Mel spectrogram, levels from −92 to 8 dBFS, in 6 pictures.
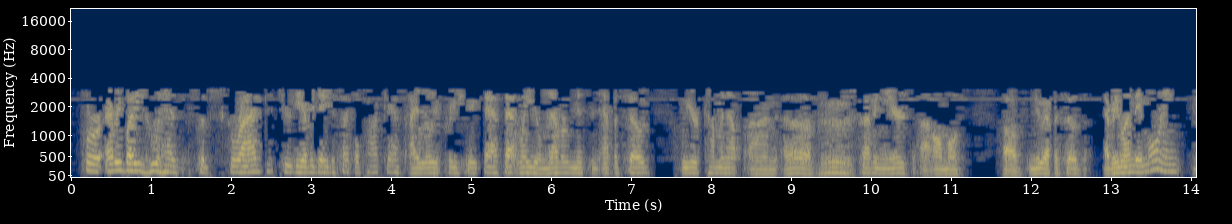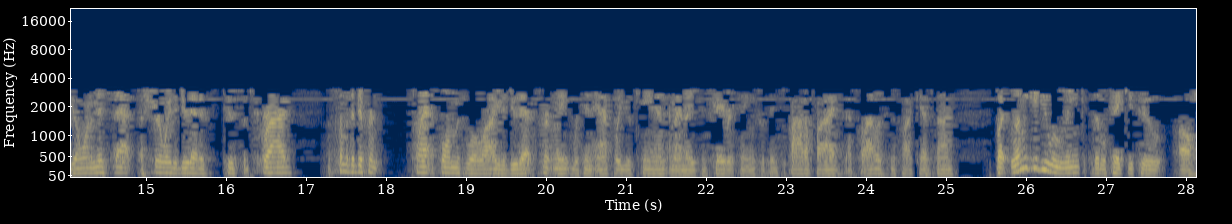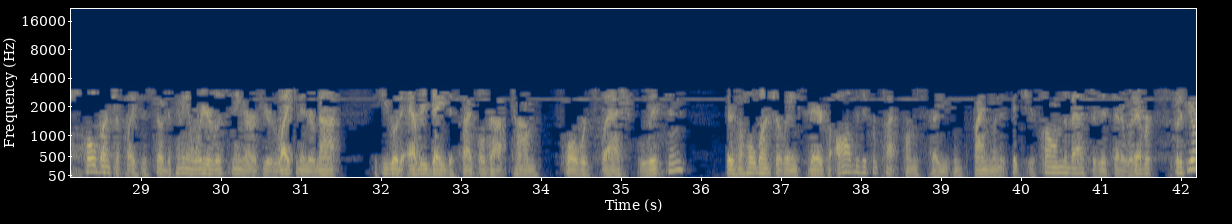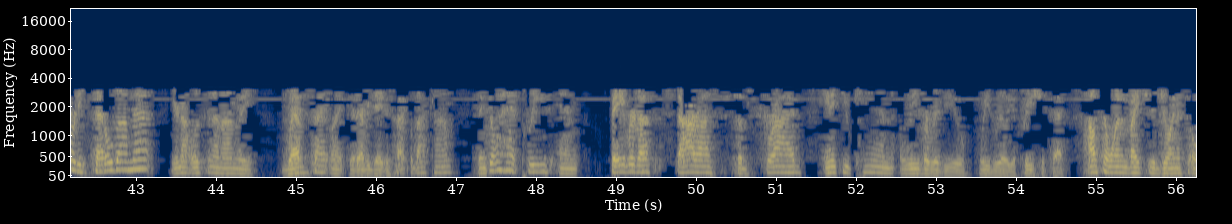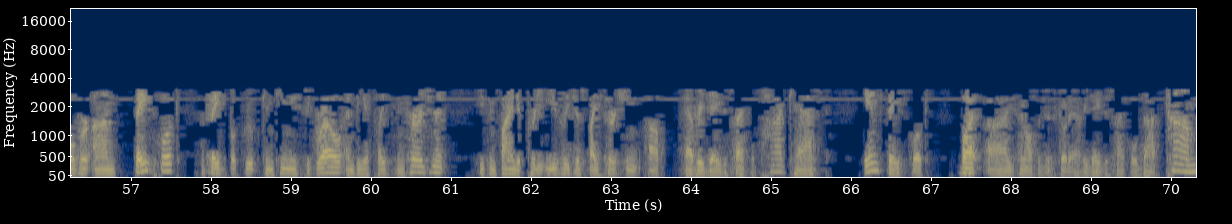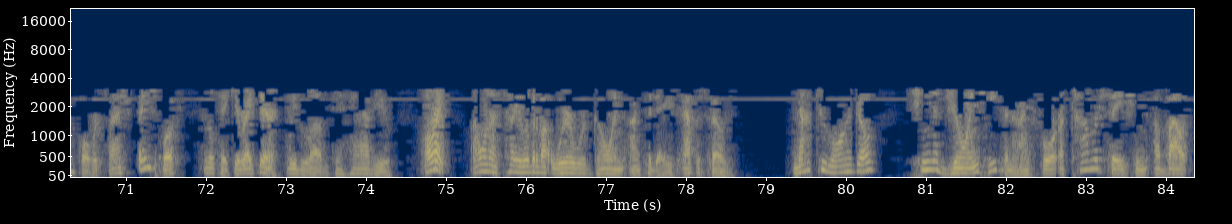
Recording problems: garbled, watery; badly; nothing above 3 kHz
high-pitched whine; faint; throughout; 2.5 kHz, 30 dB below the speech

